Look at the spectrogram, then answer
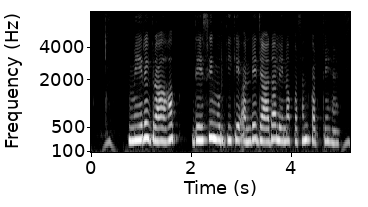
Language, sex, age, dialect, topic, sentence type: Hindi, female, 18-24, Marwari Dhudhari, agriculture, statement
